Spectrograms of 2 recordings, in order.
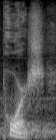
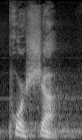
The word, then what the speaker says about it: Porsche: And by the way, gentlemen, when you pronounce this word, that e on the end in German is pronounced as a short a. So it's not porsche, it's porsche.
